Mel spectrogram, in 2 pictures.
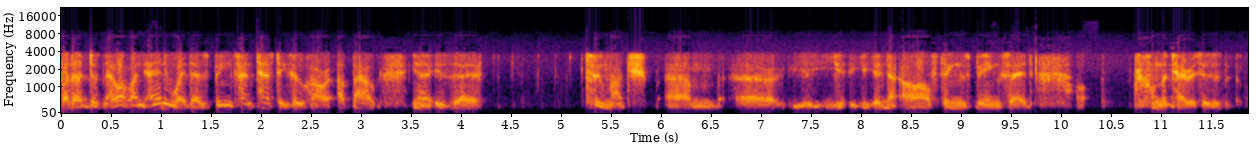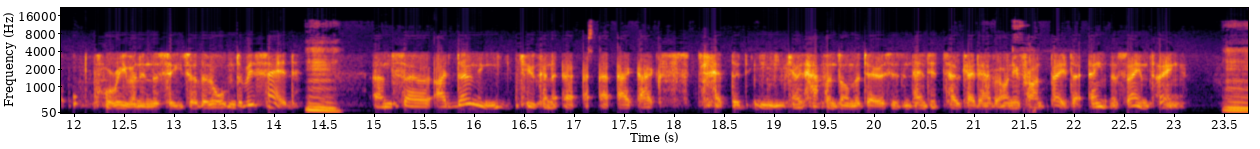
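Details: Stammering in an adult man who reports having stammered for 60 years; a real, lifelong stammer.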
